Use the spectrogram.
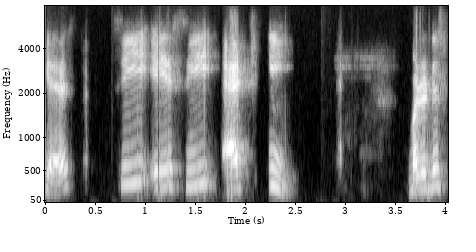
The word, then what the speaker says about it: cache: As we see, it has a spelling as CACHE, but it is pronounced as cache.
